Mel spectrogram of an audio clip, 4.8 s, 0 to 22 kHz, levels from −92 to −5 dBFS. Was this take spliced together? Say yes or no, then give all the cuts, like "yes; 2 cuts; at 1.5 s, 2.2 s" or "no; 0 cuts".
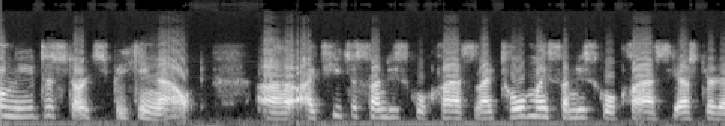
no; 0 cuts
